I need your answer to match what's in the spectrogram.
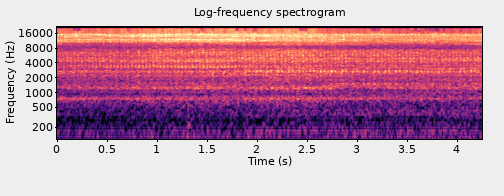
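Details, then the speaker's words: Ford Fiesta with lean code P2187, idling, heard under the hood: a faint, constant airy hiss, apparently near the throttle body. A vacuum leak; a dealer had wanted to replace the injectors. "I don't know if you guys can hear that, but I'm hearing a leak. I'm hearing vacuum somewhere."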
